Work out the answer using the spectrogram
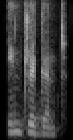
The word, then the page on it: intrigant: Indian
